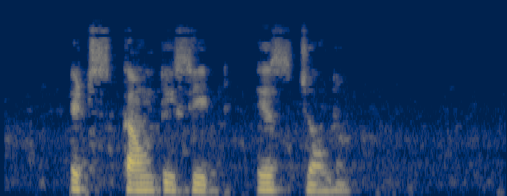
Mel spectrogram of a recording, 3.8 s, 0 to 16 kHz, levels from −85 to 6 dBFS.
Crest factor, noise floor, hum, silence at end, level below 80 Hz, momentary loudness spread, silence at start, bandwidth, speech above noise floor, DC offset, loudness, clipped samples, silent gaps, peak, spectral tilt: 24 dB; -64 dBFS; none; 1.15 s; -60 dBFS; 10 LU; 0.55 s; 9.6 kHz; 41 dB; under 0.1%; -24 LUFS; under 0.1%; none; -2 dBFS; -5.5 dB/octave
